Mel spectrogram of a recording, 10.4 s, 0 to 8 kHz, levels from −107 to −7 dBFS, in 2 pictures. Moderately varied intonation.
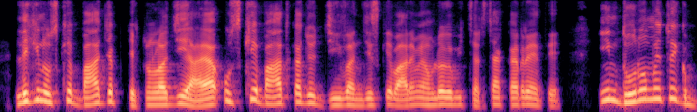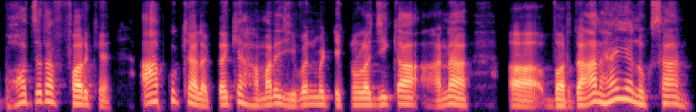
No: wide, 6.3 semitones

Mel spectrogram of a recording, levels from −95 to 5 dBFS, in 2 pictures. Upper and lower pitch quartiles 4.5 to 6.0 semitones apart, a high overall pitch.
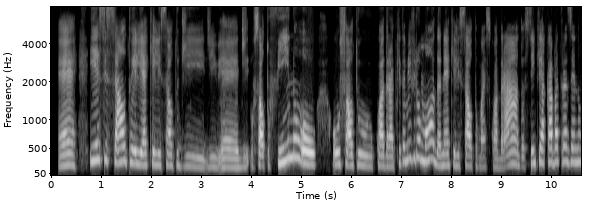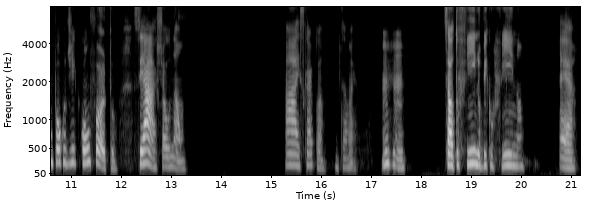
Yes: average, 5.3 semitones; high, 195 Hz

